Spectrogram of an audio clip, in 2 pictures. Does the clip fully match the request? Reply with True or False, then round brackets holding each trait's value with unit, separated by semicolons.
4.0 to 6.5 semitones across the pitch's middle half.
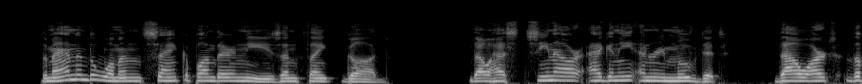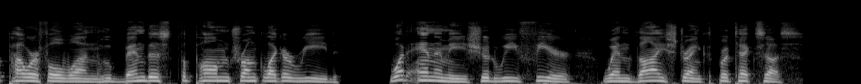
False (3.2 semitones)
